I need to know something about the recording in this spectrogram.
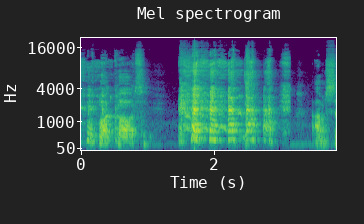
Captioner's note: both Laugh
